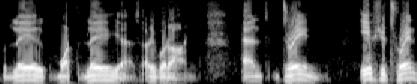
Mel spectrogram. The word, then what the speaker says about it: riverine: Riverine. There is Oh, sorry. Let's pronounce this word again. We pronounce it riverine.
